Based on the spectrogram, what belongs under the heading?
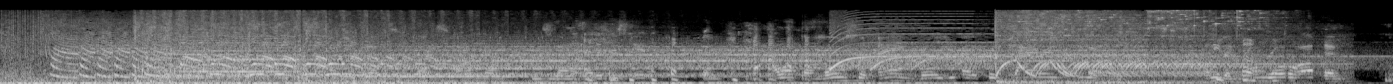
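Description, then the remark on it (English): A loud barrage of blaring air horn blasts layered over one another, joined by rising siren-like sweeps and booming hits, continuing for the whole stretch with no talking. “Can we get those air horns, man?”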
